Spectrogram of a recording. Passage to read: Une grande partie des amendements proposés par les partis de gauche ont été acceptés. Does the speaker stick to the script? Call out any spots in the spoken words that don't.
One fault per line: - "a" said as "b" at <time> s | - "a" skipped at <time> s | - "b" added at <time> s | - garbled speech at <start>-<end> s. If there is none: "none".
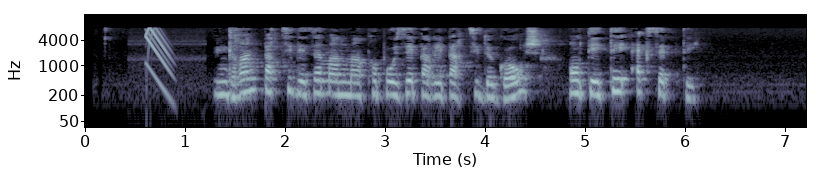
none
